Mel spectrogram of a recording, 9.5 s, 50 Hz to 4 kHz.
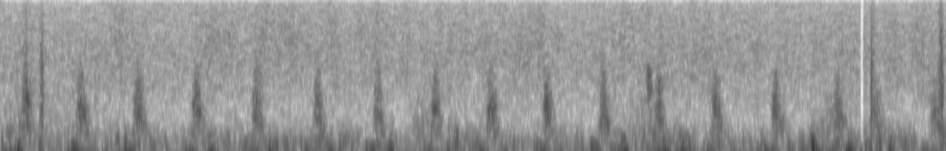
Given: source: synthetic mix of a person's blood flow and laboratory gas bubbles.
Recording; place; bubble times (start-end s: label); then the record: Doppler ultrasound of blood flow; subclavian vein
6.45-6.71 s: bubbles
From the record:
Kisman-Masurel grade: 112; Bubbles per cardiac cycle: 1 to 2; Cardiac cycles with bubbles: 1 to 10%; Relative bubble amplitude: moderate (0.250 to 0.450); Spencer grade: 1 (occasional bubble signal discernible with the cardiac motion signal, with majority of cardiac periods free of bubbles); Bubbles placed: anywhere in the cardiac cycle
